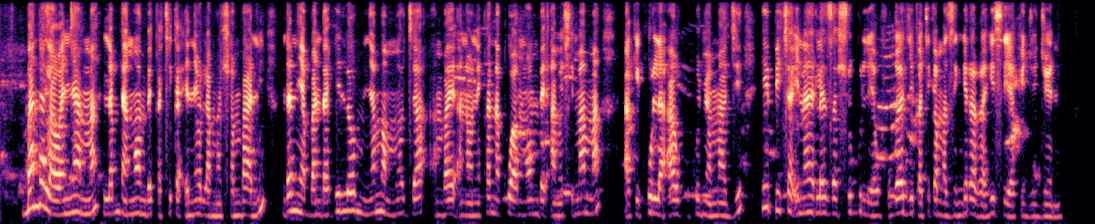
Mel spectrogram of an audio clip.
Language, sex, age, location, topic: Swahili, female, 25-35, Kisumu, agriculture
